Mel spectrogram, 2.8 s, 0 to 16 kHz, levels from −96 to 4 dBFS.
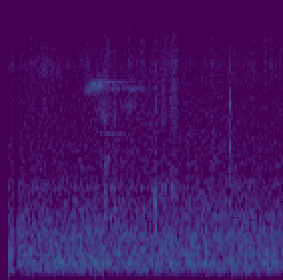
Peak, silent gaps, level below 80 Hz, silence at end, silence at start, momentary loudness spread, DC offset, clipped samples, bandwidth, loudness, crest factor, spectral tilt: -48 dBFS; none; under -90 dBFS; 0 s; 0.05 s; 4 LU; under 0.1%; under 0.1%; 11 kHz; -67 LUFS; 20 dB; -3.5 dB/octave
